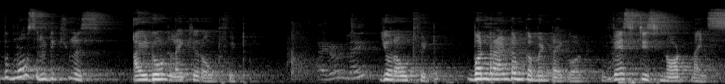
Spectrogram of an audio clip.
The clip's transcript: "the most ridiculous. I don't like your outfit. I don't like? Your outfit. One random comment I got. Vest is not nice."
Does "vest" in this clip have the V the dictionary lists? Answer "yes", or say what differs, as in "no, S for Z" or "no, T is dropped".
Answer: yes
